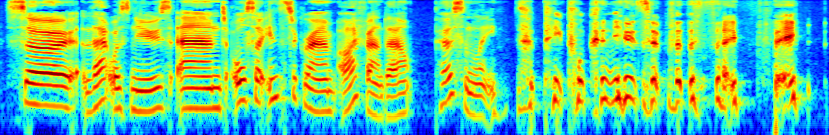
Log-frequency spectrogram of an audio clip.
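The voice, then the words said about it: Australian accent. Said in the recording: “I absolutely love your accent. I am such a fan of the Australian accent.”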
